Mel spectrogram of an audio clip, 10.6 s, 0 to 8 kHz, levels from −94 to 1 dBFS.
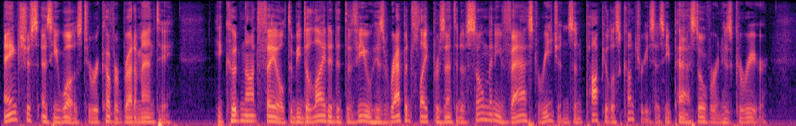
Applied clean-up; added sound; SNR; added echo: none; none; none; none.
